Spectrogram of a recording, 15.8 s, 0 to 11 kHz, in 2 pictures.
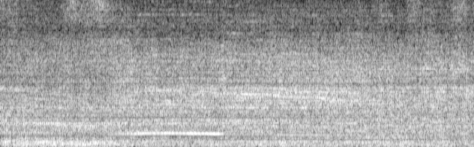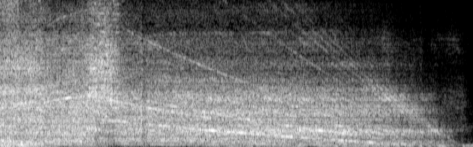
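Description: A Fein cold cut chop saw slices through a workpiece at a 45-degree angle, giving a loud, steady grinding roar for about ten seconds before the blade winds down and fades to silence. No one speaks.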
